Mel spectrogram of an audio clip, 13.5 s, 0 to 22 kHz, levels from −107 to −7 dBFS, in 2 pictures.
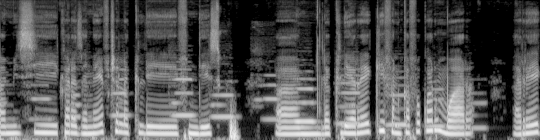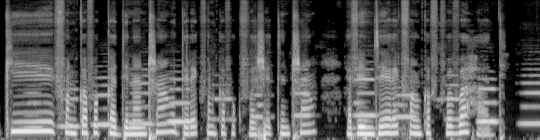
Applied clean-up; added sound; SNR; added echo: classical method spectral subtraction.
